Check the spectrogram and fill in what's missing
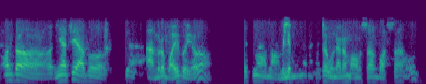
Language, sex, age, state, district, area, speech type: Nepali, male, 30-45, West Bengal, Jalpaiguri, rural, conversation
